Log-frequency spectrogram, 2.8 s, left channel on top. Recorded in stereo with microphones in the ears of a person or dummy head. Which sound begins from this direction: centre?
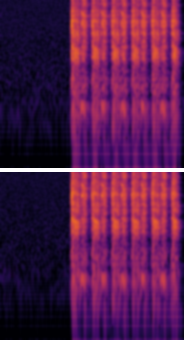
A camera shutter, at 1.1 s.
